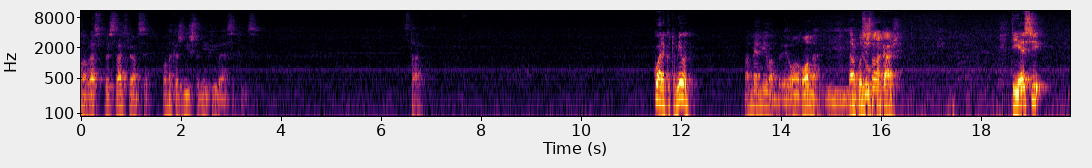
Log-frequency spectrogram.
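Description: Another man answers, raising his voice at times.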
